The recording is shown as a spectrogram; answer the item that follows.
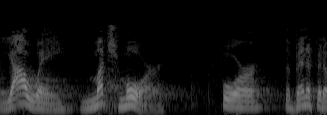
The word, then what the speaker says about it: Yahweh: The English pronunciation is Yahweh.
